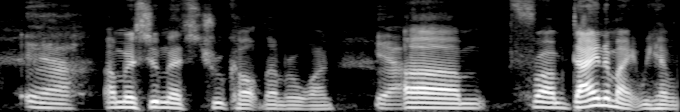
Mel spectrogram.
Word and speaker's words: TRVEKVLT: And then we have what I'm assuming is called True Cult #1, but it's spelled TRVEKVLT. Yeah. I'm gonna assume that's True Cult #1.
